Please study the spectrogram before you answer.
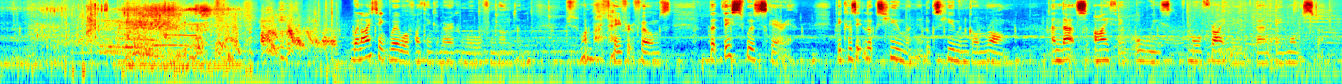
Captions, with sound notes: [GROWLING] When I think werewolf, I think American Werewolf in London... ...which is one of my favourite films. But this was scarier because it looks human, it looks human gone wrong. And that's, I think, always more frightening than a monster.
